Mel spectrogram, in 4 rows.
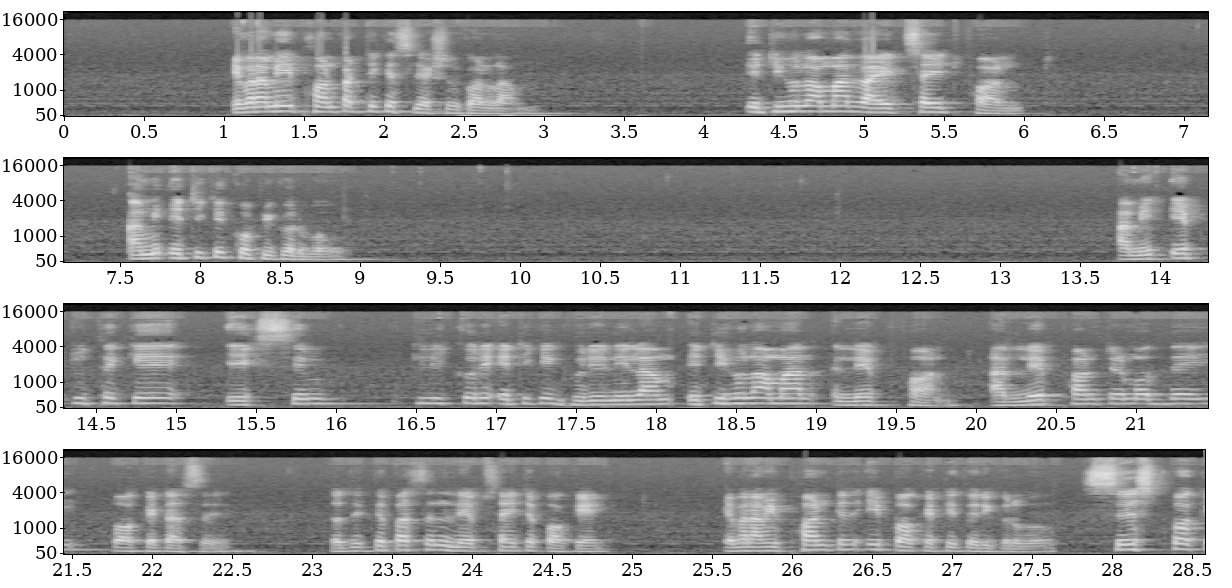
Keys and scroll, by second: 2.9 Home, 8.6 ctrl+c, 11.8 j, 18.8 Home.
